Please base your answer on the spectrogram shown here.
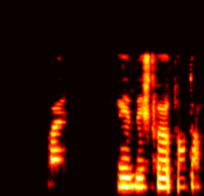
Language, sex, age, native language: Icelandic, female, 13, Icelandic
